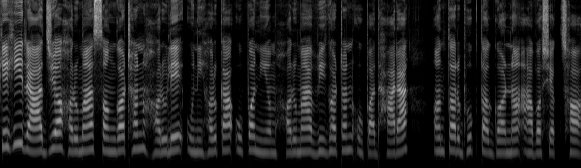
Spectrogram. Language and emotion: Nepali, neutral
